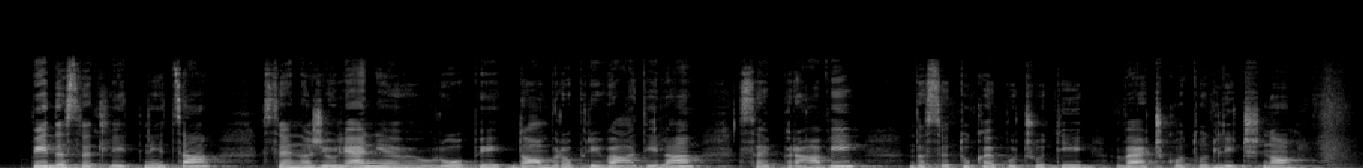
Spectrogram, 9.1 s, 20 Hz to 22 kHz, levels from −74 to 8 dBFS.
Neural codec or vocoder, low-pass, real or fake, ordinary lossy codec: none; 14.4 kHz; real; none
